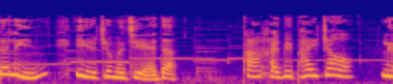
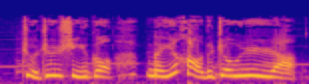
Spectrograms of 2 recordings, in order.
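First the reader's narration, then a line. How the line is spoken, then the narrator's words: Happy exclaiming. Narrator (Chinese): 特欧高兴的感叹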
